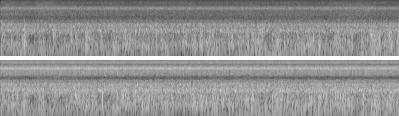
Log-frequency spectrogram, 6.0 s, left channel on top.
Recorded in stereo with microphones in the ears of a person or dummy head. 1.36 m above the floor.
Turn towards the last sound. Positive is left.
turn(degrees=-80)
